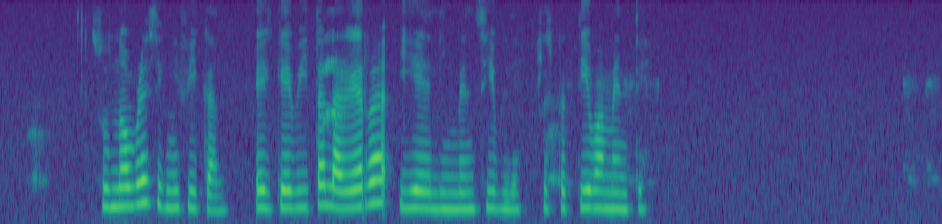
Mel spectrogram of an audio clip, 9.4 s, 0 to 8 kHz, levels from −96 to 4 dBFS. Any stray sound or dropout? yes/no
no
